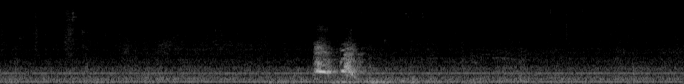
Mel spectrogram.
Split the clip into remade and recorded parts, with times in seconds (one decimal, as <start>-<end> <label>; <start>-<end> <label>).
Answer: 0.0-6.8 recorded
